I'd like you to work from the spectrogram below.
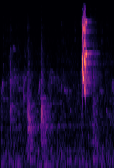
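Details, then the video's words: Provoking call of a lovebird, played to stir other lovebirds into calling: soft lower chirps, then a single loud, piercing high-pitched squeak trailing off. "Pancingan love bird"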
